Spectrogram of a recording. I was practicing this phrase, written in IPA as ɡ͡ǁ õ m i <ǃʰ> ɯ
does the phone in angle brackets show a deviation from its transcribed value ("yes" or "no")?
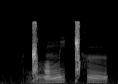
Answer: yes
